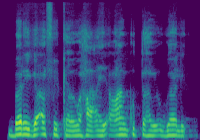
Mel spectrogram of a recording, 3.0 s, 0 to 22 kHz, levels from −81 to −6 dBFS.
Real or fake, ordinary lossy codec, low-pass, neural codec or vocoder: fake; none; none; codec, 44.1 kHz, 2.6 kbps, SNAC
